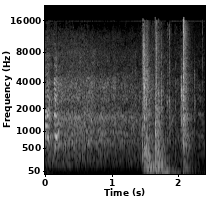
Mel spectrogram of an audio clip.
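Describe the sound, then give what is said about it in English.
A door is pushed shut, giving a heavy thud with a short rattle, followed moments later by a second sharp knock-like thump, both loud against a quiet background. “Why'd you close the door?”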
